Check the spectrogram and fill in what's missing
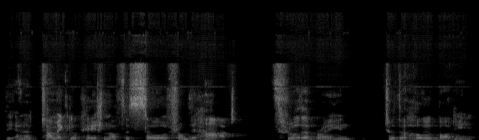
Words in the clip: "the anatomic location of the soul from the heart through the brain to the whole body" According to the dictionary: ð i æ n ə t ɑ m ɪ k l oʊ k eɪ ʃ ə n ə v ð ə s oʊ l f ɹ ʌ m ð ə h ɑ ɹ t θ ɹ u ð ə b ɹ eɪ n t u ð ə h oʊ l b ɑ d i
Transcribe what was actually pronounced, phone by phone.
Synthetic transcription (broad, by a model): ð i æ n ə t ɑ m ɪ k l oʊ k eɪ ʃ ə n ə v ð ə s oʊ l f ɹ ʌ m ð ə h ɑ ɹ t θ ɹ u ð ə b ɹ eɪ n t u ð ə h oʊ l b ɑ d i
